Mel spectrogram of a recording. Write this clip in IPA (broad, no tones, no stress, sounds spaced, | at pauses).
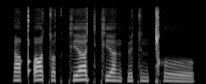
æ qʼ ɔ t ɔ t kʲ aː tʲ kʲ aː ŋ ʔ ʏ t ʏ ŋ ǀʰ oː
